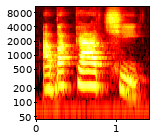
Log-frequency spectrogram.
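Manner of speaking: "Abacate" slowly, stressing the open á in ca; open vowel. Shown as a demonstration. Teacher models an example for pupils, "Abacate" slow with open stressed á. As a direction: stretch the word "Abacate" with a wide-open ca. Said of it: "pronunciado com a boca aberta".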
